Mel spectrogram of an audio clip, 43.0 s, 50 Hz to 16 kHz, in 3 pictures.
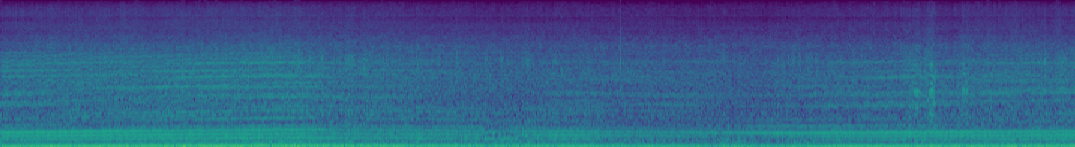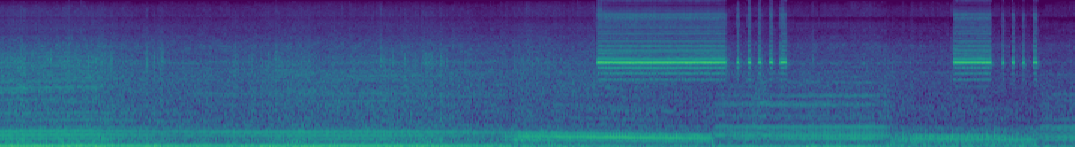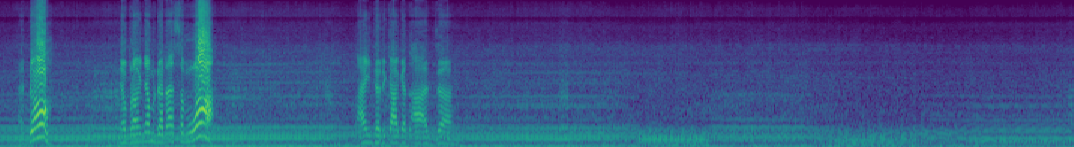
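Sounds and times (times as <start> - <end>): motorcycle engine cruising: 0.0 - 42.9
vehicle horn beeping: 22.3 - 24.9, 27.0 - 28.3.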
